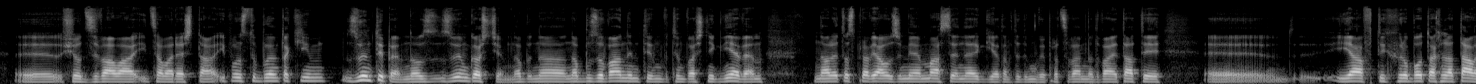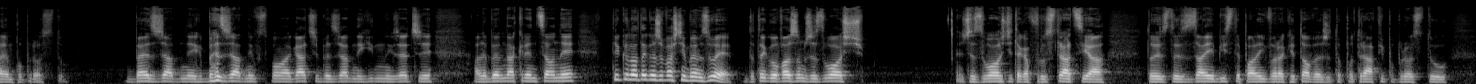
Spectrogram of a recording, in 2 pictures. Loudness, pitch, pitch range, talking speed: -21 LUFS, 135 Hz, 130-150 Hz, 170 wpm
